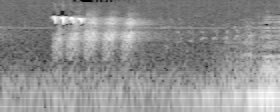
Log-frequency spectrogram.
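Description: Call of a longquist bird in the distance, a faint, quick burst of several high chirps that trails off into softer notes over low background noise.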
